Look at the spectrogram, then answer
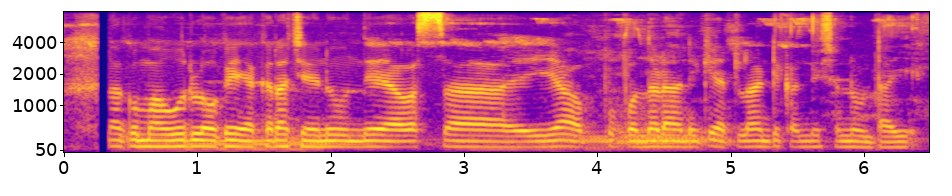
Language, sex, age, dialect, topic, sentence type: Telugu, male, 18-24, Southern, banking, question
